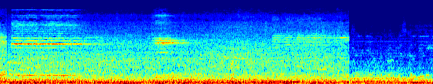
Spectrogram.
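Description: Loud, steady vehicle rumble with a few short high-pitched tones over it. About five seconds in it cuts abruptly to the duller road noise of a moving car heard from inside the cabin.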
